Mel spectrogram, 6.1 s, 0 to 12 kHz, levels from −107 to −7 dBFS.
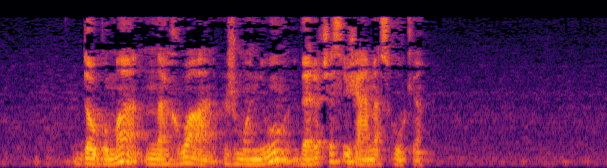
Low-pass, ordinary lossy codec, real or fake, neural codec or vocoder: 10.8 kHz; MP3, 32 kbps; real; none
